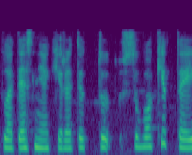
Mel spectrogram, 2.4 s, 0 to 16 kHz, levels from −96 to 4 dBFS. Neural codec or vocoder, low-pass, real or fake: none; 7.2 kHz; real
